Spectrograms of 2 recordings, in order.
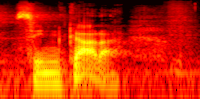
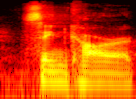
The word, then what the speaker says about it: Sin Cara: high school college so i i know it's cincara when he came in it was like the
